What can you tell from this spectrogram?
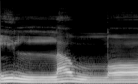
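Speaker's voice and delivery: "ইল্লাল্লাহু" very slow, with a long rounded "ল"; Arabic Lam as LO. Shown as a demonstration. Qur'an teacher joining the word, long rounded "ল". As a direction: stretch the second Lam to LLO, then short "হু". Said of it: "এখানে ল কেন বললাম?".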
